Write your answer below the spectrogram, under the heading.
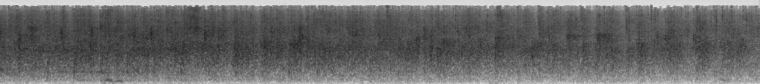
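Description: A large audience applauds steadily, a dense, sustained wash of clapping that holds at a loud, even level for several seconds without any speech over it.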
